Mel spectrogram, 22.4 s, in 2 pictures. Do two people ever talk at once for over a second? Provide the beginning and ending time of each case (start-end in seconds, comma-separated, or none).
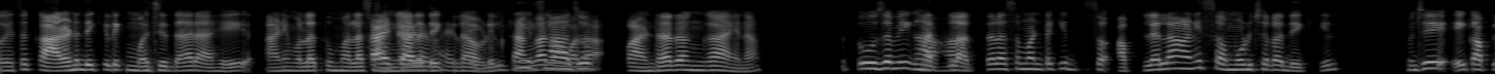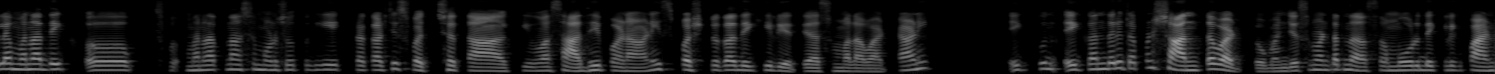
2.8-4.5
